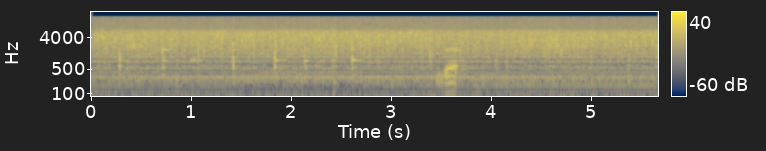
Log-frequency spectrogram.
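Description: Hot pasta and broccoli soup sizzling in a stainless steel pot as it is stirred with a wooden spoon: a steady hiss with scattered light clicks of the spoon against the pot.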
